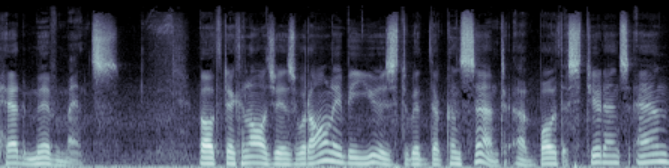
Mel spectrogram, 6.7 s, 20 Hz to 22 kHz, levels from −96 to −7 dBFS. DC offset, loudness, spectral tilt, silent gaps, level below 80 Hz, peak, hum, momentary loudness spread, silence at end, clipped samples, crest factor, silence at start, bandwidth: under 0.1%; -25 LUFS; -4.5 dB/octave; none; -38 dBFS; -8 dBFS; none; 9 LU; 0 s; under 0.1%; 16 dB; 0 s; 17 kHz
